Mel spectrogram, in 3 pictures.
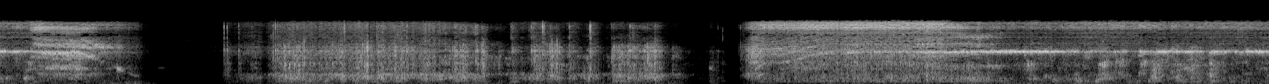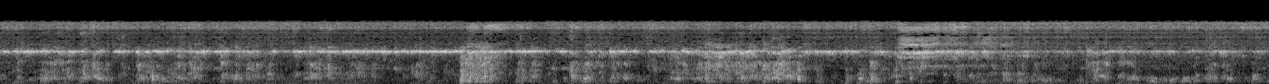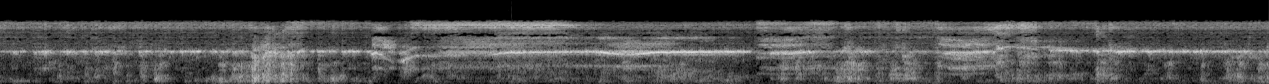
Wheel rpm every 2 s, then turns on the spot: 120, 30, 20, 40, 210, 240, 240, 230, 230, 230, 230, 230, 230, 230, 200, 220, 230, 240, 240.
2-6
